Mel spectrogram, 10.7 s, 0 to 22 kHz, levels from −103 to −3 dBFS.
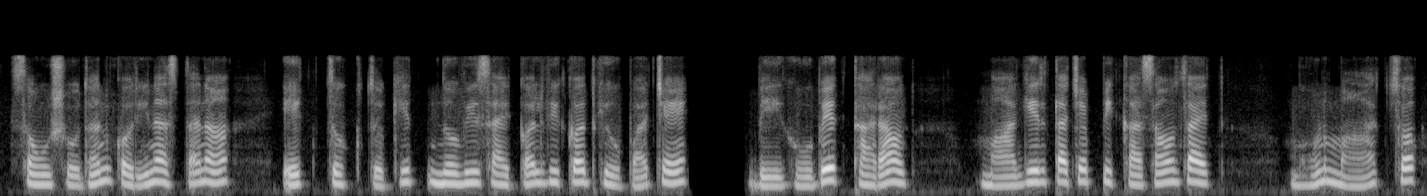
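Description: No technical faults can be heard in the speech, which carries Speex coding with content extending up to about 7.7 kHz and nothing above that.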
